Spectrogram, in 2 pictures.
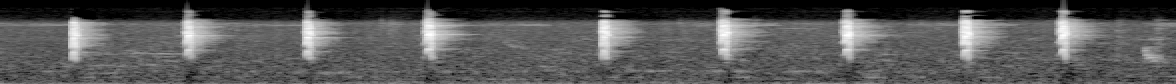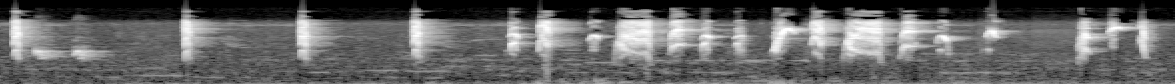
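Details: Long-tailed shrike used as a lure to set birds singing: a steady run of short, sharp, scratchy notes about two per second, breaking into a dense, rapid jumble of harsh chatter near the end.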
